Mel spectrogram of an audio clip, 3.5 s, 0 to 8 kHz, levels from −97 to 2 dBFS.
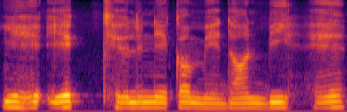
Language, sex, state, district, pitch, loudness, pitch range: Hindi, male, Uttar Pradesh, Saharanpur, 140 Hz, -20 LUFS, 135-150 Hz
